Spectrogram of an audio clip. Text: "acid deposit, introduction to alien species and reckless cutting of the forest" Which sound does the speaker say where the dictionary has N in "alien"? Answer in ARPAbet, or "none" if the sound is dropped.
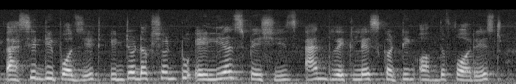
L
